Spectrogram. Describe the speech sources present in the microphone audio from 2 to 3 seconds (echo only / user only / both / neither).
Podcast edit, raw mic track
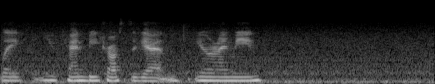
echo only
